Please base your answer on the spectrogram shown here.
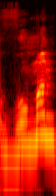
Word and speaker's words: women: जो वुमन था, ऊ का साउंड जो आ रहा था, वो देखो यहाँ पे विमेन बन जाएगा, प्लूरल बनते क्या बन जाएगा, विमेन।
